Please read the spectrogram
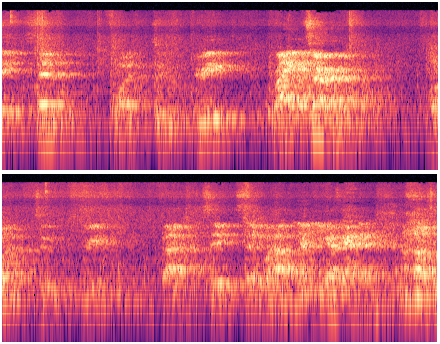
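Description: A man's voice calling out in short phrases about a second apart, with a brief pause near the middle.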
